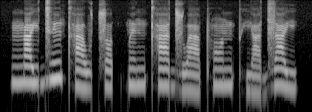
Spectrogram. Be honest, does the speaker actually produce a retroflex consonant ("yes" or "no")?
no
